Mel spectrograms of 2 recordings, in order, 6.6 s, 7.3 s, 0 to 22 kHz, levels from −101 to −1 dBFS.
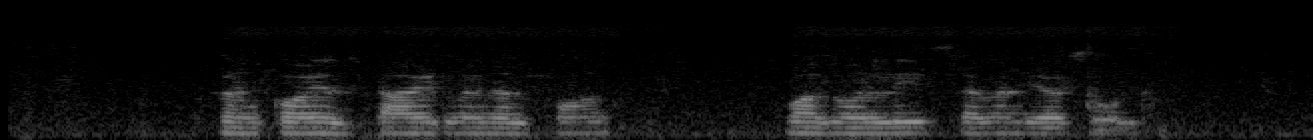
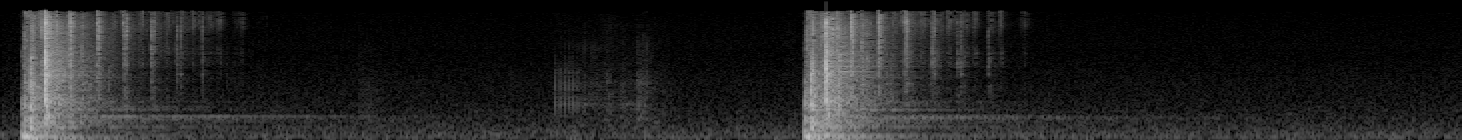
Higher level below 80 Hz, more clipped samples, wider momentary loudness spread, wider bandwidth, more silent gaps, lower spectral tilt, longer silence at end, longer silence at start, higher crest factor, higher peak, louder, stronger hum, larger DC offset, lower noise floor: second, -86 dBFS vs -50 dBFS; neither; second, 10 LU vs 23 LU; second, 11 kHz vs 17 kHz; neither; first, -7 dB/octave vs -1 dB/octave; second, 0.75 s vs 2.75 s; first, 1.1 s vs 0.1 s; second, 20 dB vs 36 dB; second, -36 dBFS vs 0 dBFS; second, -54 LUFS vs -26 LUFS; neither; neither; first, -82 dBFS vs -72 dBFS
